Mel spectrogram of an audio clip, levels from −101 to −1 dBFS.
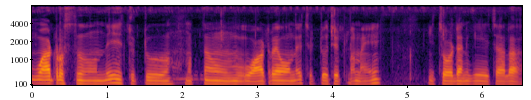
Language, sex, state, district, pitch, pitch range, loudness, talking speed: Telugu, male, Andhra Pradesh, Guntur, 110 Hz, 105-125 Hz, -32 LUFS, 130 wpm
